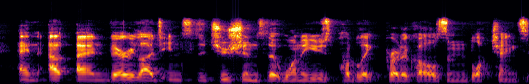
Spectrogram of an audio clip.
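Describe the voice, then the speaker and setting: A man with an Australian accent and a fairly low pitch at a moderate pace against a quiet background. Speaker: tech company sales executive. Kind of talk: panel discussion.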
